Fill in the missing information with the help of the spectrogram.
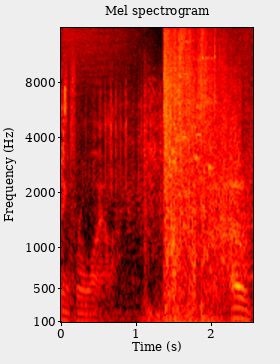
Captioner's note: gunshots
